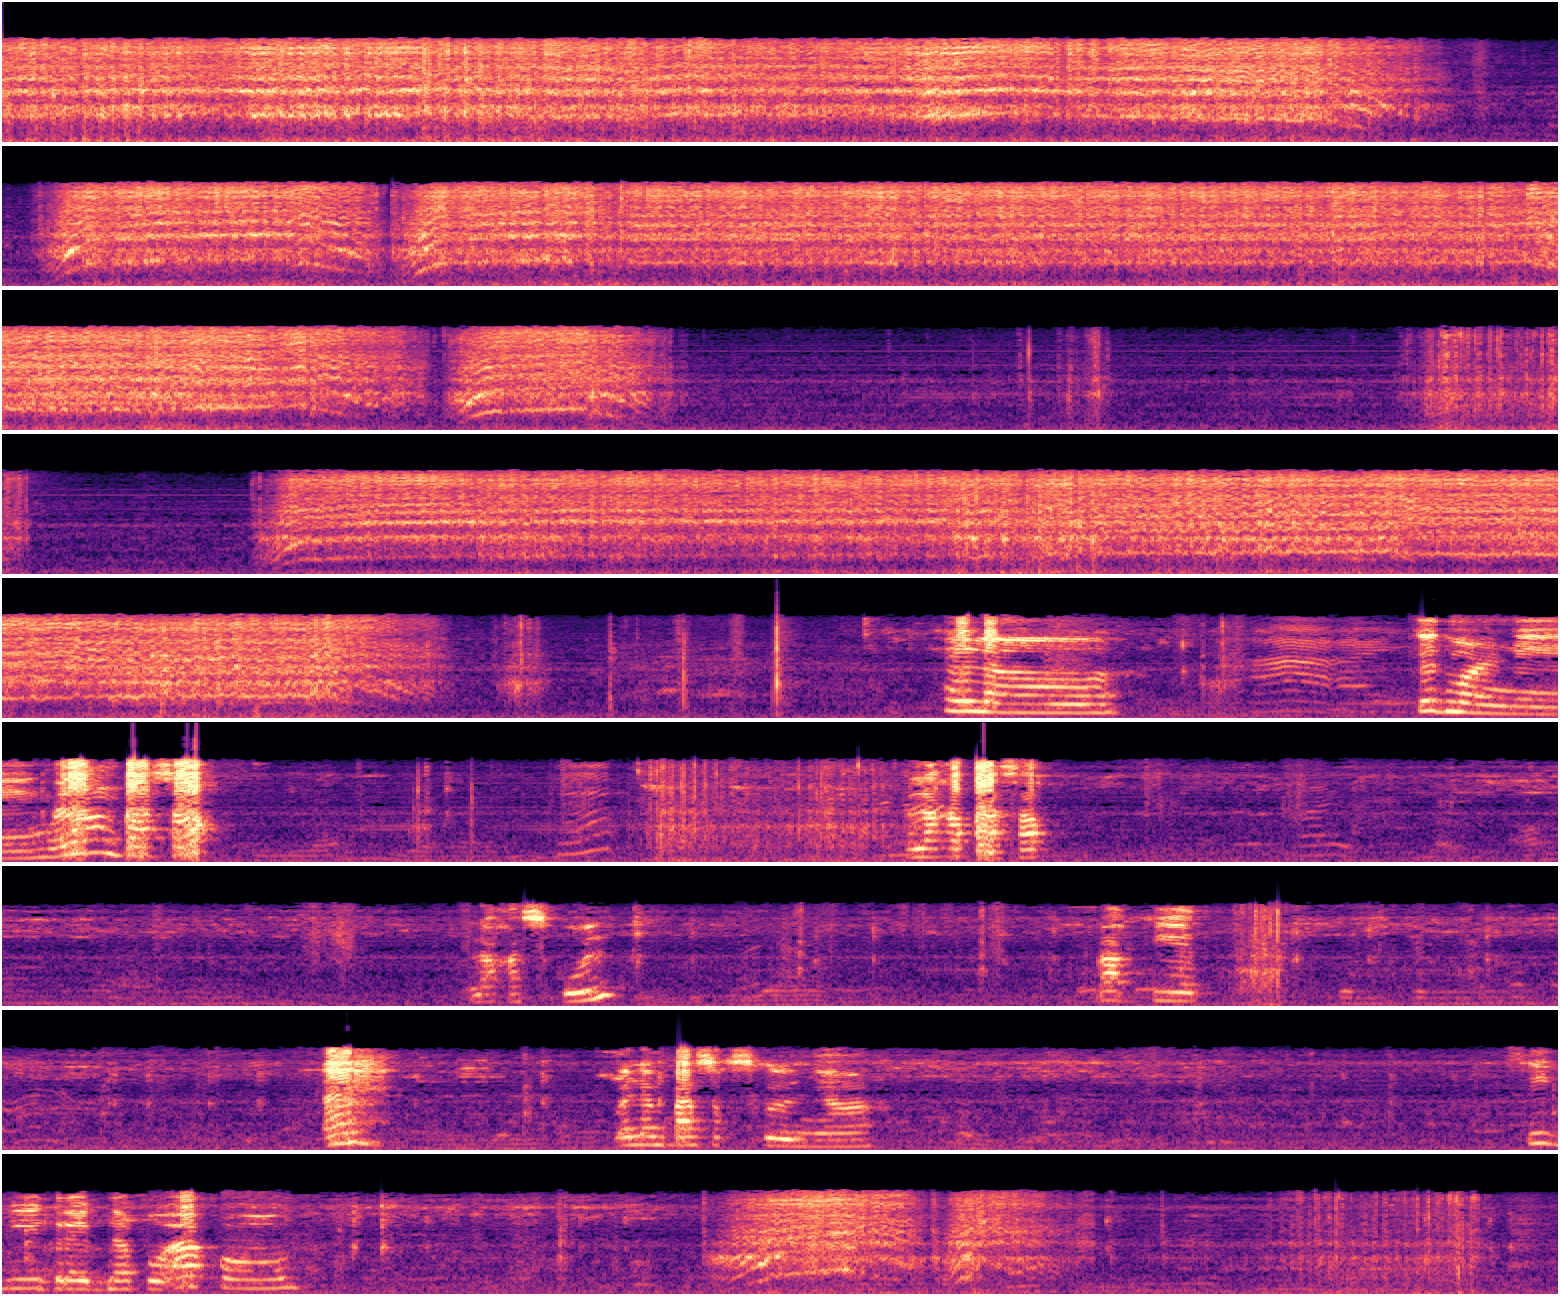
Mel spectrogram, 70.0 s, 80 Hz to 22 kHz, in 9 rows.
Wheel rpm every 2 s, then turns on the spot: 220, 230, 220, 80, 150, 180, 190, 200, 130, 40, 0, 10, 100, 160, 160, 160, 60, 0, 0, 0, 0, 10, 0, 0, 0, 0, 10, 0, 0, 0, 0, 0, 10, 60, 10.
16-18 42-44 66-68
